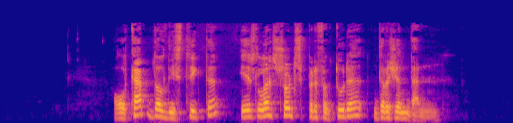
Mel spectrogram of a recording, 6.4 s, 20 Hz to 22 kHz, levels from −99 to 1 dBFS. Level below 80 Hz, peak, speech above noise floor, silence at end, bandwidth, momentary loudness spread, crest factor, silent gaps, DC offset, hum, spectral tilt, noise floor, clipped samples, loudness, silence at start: -68 dBFS; 0 dBFS; over 68 dB; 0.95 s; 11.5 kHz; 11 LU; 24 dB; none; under 0.1%; none; -4.5 dB/octave; under -90 dBFS; under 0.1%; -22 LUFS; 1.45 s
